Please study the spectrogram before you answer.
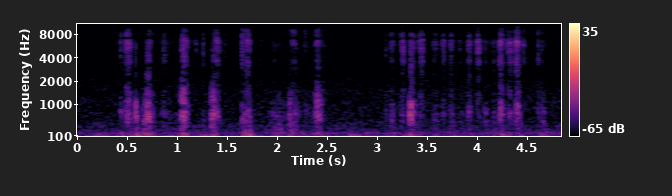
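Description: Fingernail tips tap and scratch the front cover of a flat, hollow blue plastic PS5 video game case for Call of Duty MWII, which is lying on a white surface. The result is a quiet, uneven series of short, dry plastic ticks mixed with bright scratchy rubs, with a soft hollow thump under some taps.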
